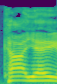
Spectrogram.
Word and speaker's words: Caillier: Caillé is spelled Caillier.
